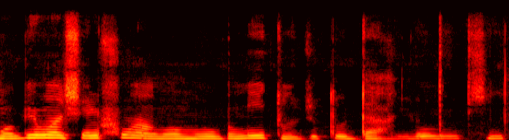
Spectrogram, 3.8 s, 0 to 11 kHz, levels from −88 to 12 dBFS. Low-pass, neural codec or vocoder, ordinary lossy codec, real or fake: 9.9 kHz; codec, 16 kHz in and 24 kHz out, 1.1 kbps, FireRedTTS-2 codec; none; fake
